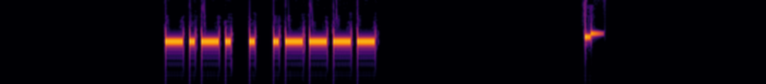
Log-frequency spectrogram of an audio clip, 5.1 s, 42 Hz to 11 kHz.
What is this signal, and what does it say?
Morse code, heard as a keyed tone, about 30 wpm, 700 Hz. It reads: CE1
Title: Callsign Prefixes for Top 100 DXCC - 30wpm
